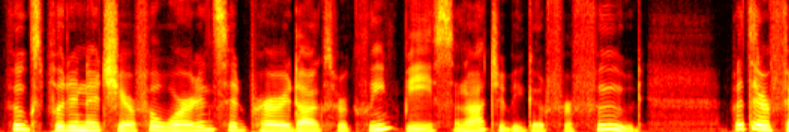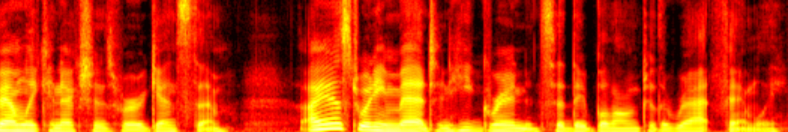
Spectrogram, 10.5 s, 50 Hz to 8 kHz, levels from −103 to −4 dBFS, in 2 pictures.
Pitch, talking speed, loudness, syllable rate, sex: 185 Hz, 245 wpm, -19 LUFS, 6.2 syllables/s, female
